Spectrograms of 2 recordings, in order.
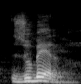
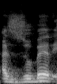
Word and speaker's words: Az-Zubair: Seperti nama Zubair Ibnul Awwam, padahal namanya adalah Az-Zubair Ibnul Awwam, ada alif lamnya.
